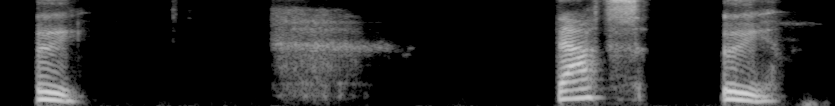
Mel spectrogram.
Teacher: That's ui. It's a very deep sound that goes deeper than e. It's a very tense sound as well, a unique one.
